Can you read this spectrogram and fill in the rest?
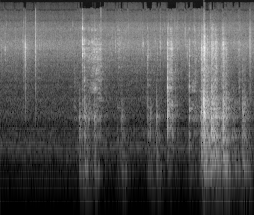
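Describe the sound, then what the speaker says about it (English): Onions sautéing in a pan for Salisbury steak: a low background sizzle broken by irregular scraping and clattering stirring strokes, which grow louder and busier toward the end. "so our onions are sauteing nicely"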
